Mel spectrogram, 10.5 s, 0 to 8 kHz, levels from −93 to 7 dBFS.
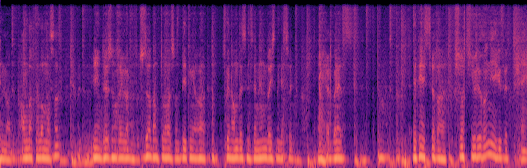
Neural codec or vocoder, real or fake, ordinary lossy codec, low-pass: codec, 16 kHz, 1 kbps, FunCodec, trained on LibriTTS, 50 frames a second; fake; none; 7.2 kHz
